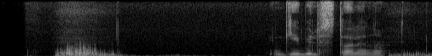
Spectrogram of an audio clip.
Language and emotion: Russian, neutral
